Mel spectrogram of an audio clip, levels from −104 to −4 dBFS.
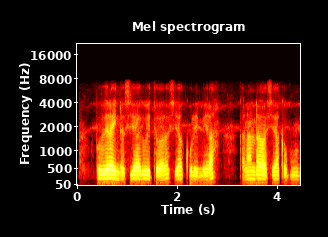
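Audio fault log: Nothing to flag here, just speech carried over AMR wideband (HD Voice) at about 15.85 kbit/s, with the usual quiet top end above roughly 7.6 kHz.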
